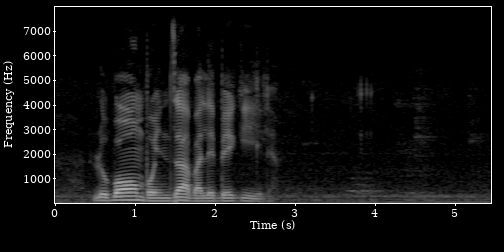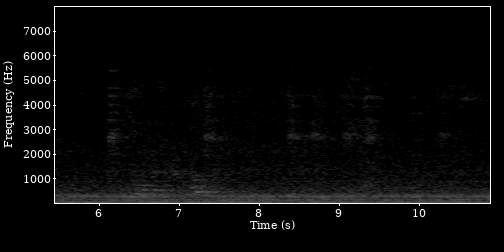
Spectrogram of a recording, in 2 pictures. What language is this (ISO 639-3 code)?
ssw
